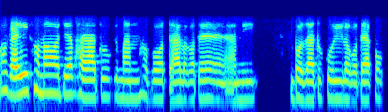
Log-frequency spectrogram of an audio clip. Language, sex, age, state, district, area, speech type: Assamese, female, 30-45, Assam, Lakhimpur, rural, conversation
